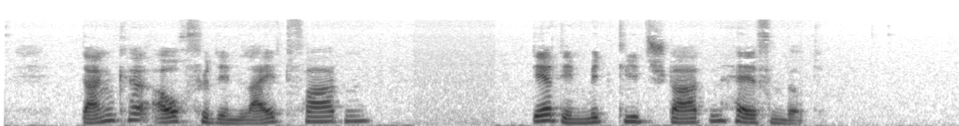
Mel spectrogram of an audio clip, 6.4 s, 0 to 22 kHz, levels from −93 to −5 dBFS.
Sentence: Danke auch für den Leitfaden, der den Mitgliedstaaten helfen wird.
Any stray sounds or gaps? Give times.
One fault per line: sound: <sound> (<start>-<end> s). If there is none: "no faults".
no faults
